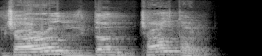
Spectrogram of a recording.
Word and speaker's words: Charlton: A ver, ¿cuál fue el último mundial que disputó que en pants descanse Sir Bobby Charlton? – Charlton. Al revés, Charlton. – Por eso. Bobby Pulina. – No es Tlon, es Ton. – Charlton. – Como Elton.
